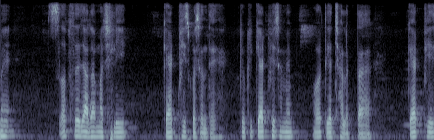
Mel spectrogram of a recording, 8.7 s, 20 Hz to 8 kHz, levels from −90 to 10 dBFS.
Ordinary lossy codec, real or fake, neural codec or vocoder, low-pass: none; real; none; 7.2 kHz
